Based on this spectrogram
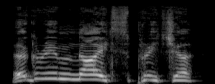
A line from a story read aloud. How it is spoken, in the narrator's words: said Sparkek in his broken, hoarse voice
